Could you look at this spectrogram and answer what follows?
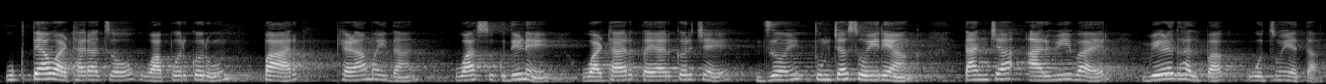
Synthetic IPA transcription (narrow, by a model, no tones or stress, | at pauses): ukt̪jaʋaʈʰaɾat͡sɔʋapəɾkəɾuːnpaɾk | kʰːɛɭaməjd̪an | ʋasukd̪iɽe | ʋaʈʰaɾt̪əjaɾkəɾt͡ɕẽ | d͡zəjt̪umt͡ɕjasojɾjãk | t̪ãɲt͡ɕjaːɾʋibajɾ | ʋeɭɡʱalpakʋət͡sũjɛt̪a̰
